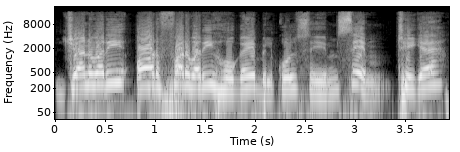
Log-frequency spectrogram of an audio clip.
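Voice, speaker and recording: A man teaching a math lesson, explaining slowly, repeating points and calling his students fondly. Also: high voice, expressive, darkish tone, dry recording.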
